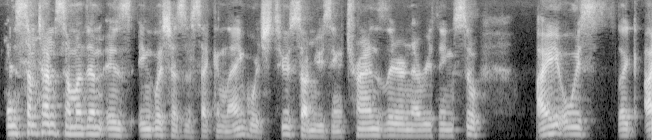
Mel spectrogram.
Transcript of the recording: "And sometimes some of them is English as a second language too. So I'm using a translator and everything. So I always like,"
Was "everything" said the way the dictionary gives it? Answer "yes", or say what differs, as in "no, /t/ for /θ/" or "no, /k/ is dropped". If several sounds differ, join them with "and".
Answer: yes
